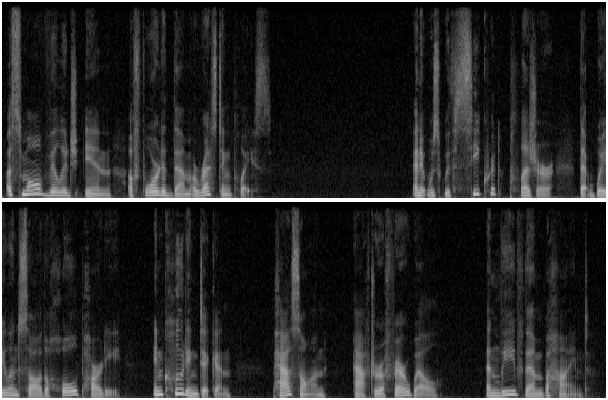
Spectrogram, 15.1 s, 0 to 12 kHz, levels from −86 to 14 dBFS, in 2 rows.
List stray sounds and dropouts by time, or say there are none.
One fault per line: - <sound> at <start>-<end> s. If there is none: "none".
none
